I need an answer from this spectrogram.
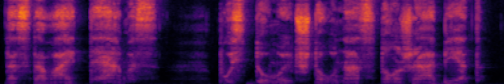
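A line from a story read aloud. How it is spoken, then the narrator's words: Whisper. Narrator (Russian): прошептал бабаке Майк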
